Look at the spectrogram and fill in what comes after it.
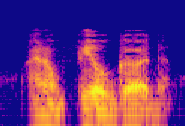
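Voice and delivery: ordinary talk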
